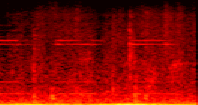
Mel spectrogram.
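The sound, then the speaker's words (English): A car alarm sounds from outside, its steady electronic tones coming through faint over a low rumbling background, repeating in a regular pattern with no one speaking. “Oh my God. This car alarm. She's back.”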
